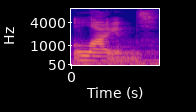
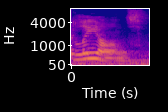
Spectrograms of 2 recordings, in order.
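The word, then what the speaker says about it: Lyons: And the anglicised version is lions, or as I famously mispronounced it before, Leons.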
